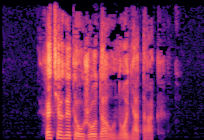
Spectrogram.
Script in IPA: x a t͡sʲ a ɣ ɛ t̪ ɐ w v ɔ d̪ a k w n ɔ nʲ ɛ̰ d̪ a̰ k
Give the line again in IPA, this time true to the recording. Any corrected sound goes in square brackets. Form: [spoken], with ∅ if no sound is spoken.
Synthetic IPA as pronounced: x a t͡sʲ a ɣ ɛ t̪ ɐ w [ʐ] ɔ d̪ a [∅] w n ɔ nʲ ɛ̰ [t̪] a̰ k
